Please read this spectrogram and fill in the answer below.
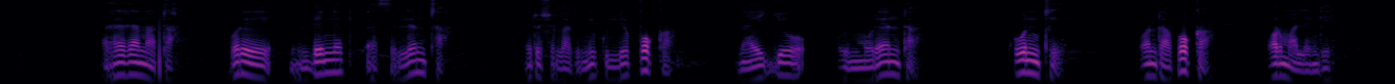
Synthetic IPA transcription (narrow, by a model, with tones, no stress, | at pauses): ɾɛ˦ɾa˦na˨ta˨ | wɔ˦ɾe˨m˨bɛ˦nɛ˦kɛ˨sḭ˨lɛ˦ntʰa̰˨ | ni˦tɔ˨ʃɔ˨la̰˨ki˨ni˦ku˨le˦pɔ˦ka̰˨ | na˨i˦ɟo̰˦˨ | lmu˨ɾɛ˦nta̰˨ | kʰu˦ntʰḛ˨ | wa˦nta˨pɔ˦ka̰˨ | wa˦ɾma˨lɛ˨ŋɡi˦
